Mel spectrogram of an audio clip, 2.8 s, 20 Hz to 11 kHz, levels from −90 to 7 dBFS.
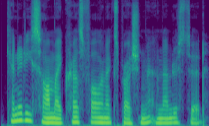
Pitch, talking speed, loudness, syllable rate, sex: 125 Hz, 150 wpm, -17 LUFS, 5.7 syllables/s, male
